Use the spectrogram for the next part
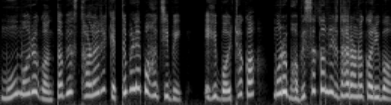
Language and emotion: Odia, fearful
